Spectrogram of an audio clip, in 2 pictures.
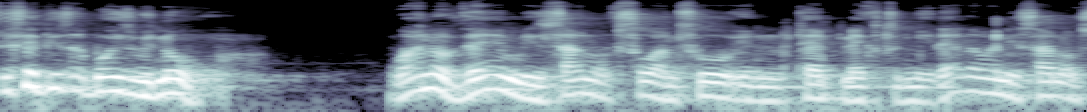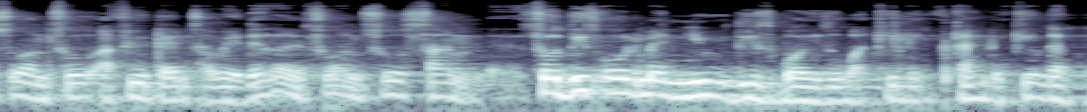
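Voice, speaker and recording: A man's dark, mellow, somewhat breathy voice at a very fast pace, with lively intonation. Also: medium pitch for a man. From West Africa. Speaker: humanitarian doctor. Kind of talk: personal storytelling monologue.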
